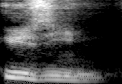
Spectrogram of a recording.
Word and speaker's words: usine: Donc S se prononce Z. Donc usine.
